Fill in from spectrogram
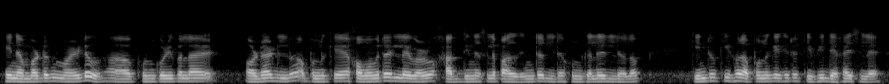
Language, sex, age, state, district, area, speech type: Assamese, male, 18-30, Assam, Biswanath, rural, spontaneous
